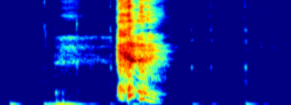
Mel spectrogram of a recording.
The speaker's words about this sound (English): Sorry for coughing right into y'all's ears.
